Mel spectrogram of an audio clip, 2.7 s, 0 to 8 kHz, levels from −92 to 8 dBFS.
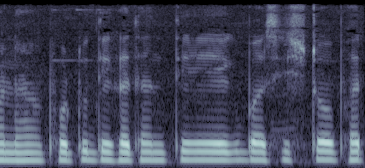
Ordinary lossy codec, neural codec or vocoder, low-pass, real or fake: MP3, 48 kbps; none; 7.2 kHz; real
